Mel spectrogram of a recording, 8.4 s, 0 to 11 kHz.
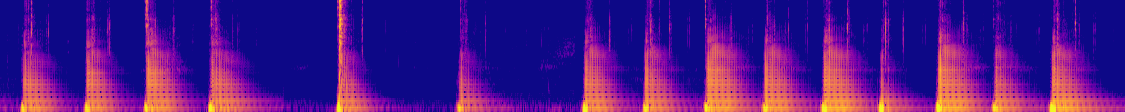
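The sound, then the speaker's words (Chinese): A 3D-printed, one-piece plastic jaw harp twanging in a string of sharp plucks over a low, buzzing drone, with bright ringing overtones; a brief pause breaks the rhythm before the plucks resume steadily. No talking. “他三 D 列印那塑胶的材质，嗯，那就一体成型的口簧琴，它声音也也蛮有趣，但是跟传统的铜簧的那个铜片的那个 不一样， 不太一样。”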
